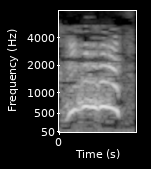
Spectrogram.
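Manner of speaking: very high, loud crazed scream; horror movie roar. Shown as a demonstration. Scaring off a bully, horror-movie scream. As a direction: scream like a slasher villain. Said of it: "Like Freddy versus Jason".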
